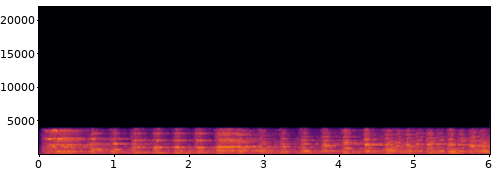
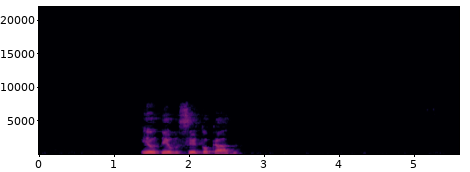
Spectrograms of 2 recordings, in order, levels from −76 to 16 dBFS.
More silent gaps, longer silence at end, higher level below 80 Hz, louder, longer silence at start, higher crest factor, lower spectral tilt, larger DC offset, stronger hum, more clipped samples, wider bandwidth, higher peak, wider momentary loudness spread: neither; second, 0 s vs 2.95 s; first, -42 dBFS vs -84 dBFS; first, -15 LUFS vs -34 LUFS; second, 0 s vs 1.4 s; second, 12 dB vs 20 dB; first, -8 dB/octave vs -4.5 dB/octave; first, 0.5% vs under 0.1%; neither; neither; second, 4 kHz vs 8.2 kHz; first, -4 dBFS vs -20 dBFS; second, 6 LU vs 17 LU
